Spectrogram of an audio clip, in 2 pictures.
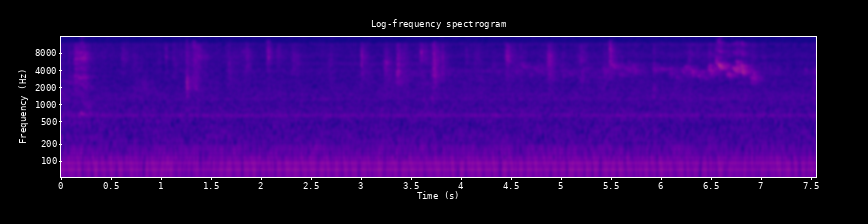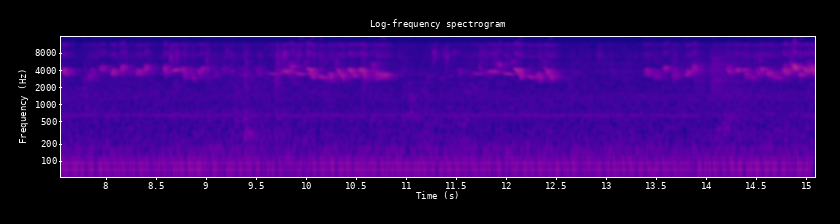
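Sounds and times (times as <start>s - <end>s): small birds chirping: 4.5s - 12.6s, 13.3s - 15.0s.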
